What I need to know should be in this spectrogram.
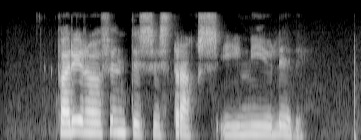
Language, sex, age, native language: Icelandic, female, 40-49, Icelandic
